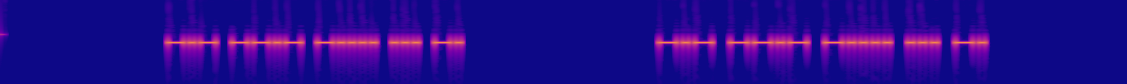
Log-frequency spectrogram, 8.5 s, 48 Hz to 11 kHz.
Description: Morse code, heard as a keyed tone, about 29 wpm, 700 Hz. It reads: KQ6SN KQ6SN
